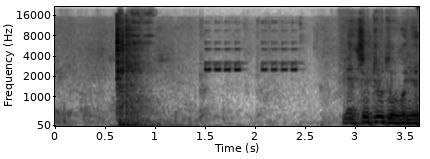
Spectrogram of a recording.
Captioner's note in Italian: beep-beep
